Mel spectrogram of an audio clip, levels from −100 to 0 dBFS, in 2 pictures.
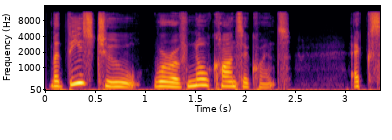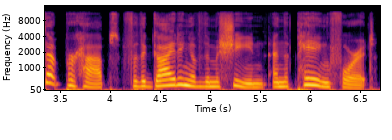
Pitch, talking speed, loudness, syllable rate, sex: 210 Hz, 170 wpm, -17 LUFS, 5.2 syllables/s, female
